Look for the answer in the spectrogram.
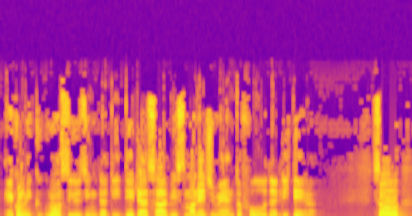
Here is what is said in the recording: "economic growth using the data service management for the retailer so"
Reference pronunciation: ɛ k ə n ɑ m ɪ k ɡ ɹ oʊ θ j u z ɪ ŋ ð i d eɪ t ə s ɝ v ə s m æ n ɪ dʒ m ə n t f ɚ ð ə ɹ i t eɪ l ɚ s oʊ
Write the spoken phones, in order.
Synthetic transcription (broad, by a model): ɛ k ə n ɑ m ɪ k ɡ ɹ oʊ s j u z ɪ ŋ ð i d eɪ t ə s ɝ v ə s m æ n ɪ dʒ m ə n t f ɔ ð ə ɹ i t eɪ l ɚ s oʊ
